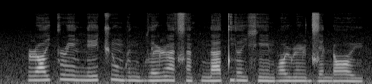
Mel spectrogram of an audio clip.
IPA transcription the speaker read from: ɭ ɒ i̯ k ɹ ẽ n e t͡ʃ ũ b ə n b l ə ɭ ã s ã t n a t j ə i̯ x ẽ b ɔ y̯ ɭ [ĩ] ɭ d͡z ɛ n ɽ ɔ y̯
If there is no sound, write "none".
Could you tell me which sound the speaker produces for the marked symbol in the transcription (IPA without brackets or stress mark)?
ẽ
